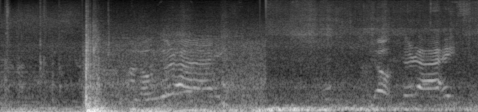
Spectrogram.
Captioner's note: chatting with cab driver; door slams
